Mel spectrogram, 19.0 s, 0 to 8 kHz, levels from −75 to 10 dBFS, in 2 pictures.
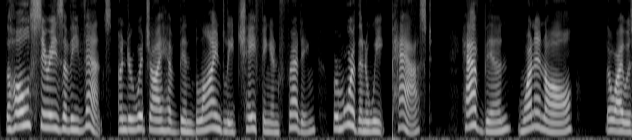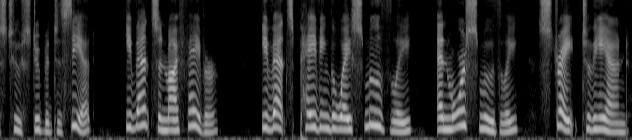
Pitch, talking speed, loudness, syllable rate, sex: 240 Hz, 150 wpm, -20 LUFS, 4.1 syllables/s, female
